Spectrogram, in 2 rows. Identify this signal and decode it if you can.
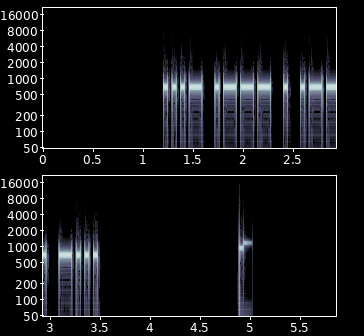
Morse code, heard as a keyed tone, about 28 wpm, 700 Hz. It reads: VJEWB
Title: Five Challenging Letter-Number Combinations 28wpm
